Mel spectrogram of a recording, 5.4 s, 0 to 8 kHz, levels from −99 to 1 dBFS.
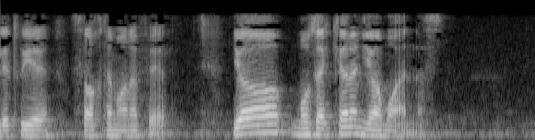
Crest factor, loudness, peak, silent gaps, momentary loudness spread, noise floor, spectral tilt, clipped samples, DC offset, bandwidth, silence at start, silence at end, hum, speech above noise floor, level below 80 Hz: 18 dB; -26 LUFS; -10 dBFS; none; 15 LU; -54 dBFS; -10 dB/octave; under 0.1%; under 0.1%; 5.8 kHz; 0 s; 0.95 s; none; 28 dB; -56 dBFS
